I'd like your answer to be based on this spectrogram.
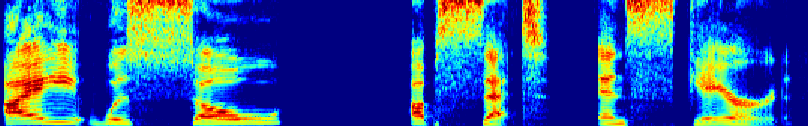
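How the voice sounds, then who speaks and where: A lively woman chatting as a guest, her voice sitting a bit high and bright. She talks in quick, laughing bursts, recorded close and dry with no room sound. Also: clean tone, no echo. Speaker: filmmaker guest. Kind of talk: casual chat.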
